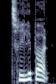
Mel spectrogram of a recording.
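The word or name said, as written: TRILLEBÅND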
